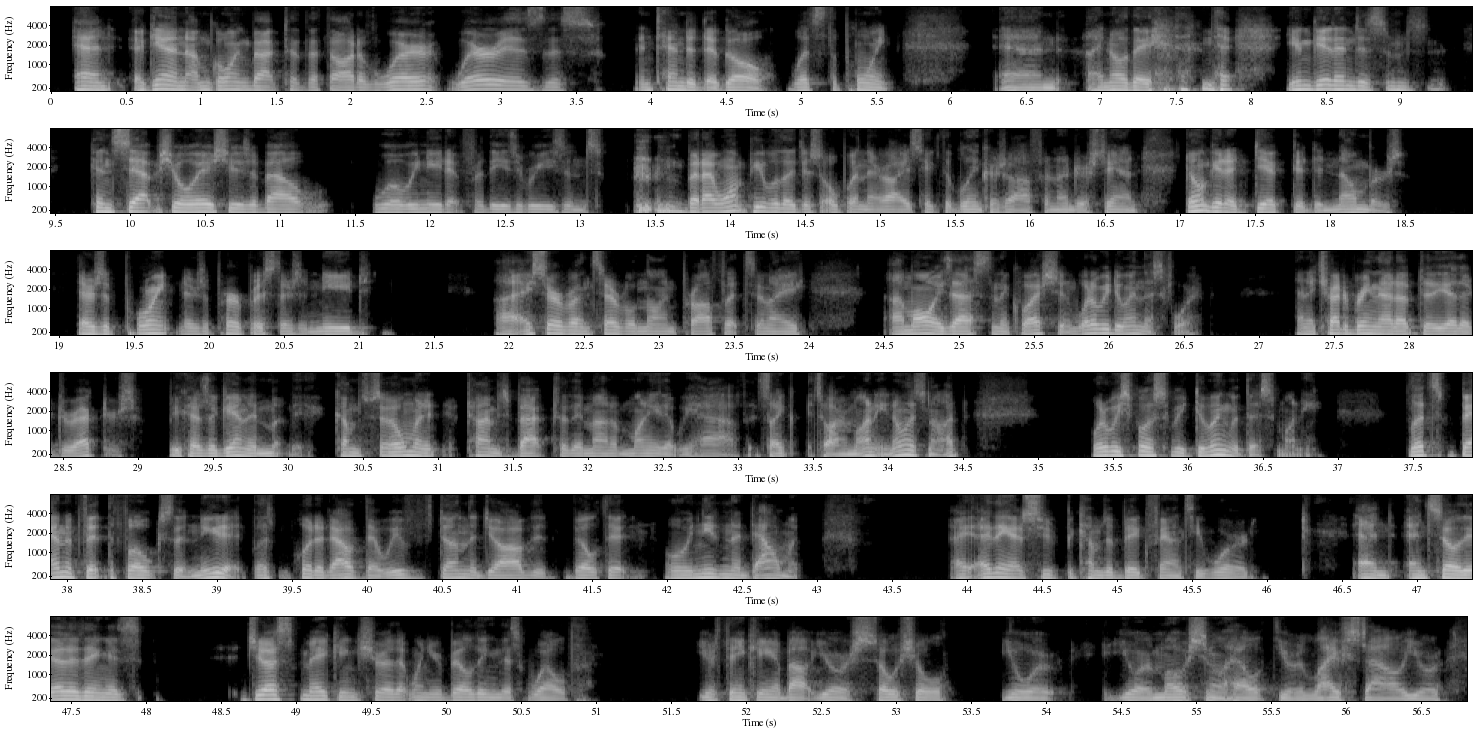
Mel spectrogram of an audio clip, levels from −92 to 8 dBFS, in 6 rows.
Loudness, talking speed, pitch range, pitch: -24 LUFS, 205 wpm, 110-135 Hz, 120 Hz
